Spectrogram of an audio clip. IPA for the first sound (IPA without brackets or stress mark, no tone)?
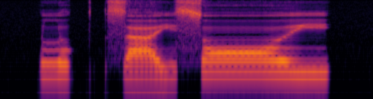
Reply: l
